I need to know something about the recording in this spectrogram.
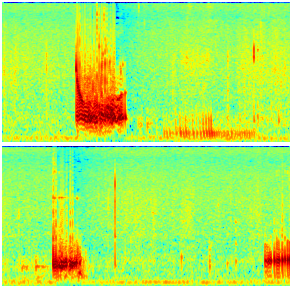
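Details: Hungry girl's stomach growling: loud gurgling and groaning rumbles in bursts with softer rolling gurgles between; ordinary hunger borborygmi.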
